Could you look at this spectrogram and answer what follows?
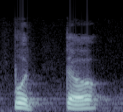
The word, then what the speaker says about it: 佛陀: 所以我后来偶然间才发现，哎，很有趣啊，在我们福建闽南话哈，台湾话也是闽南话系统，我自己是福建闽南人，泉州人，闽南话的佛陀怎么念呢？哎，我们念成布德，所以佛教布嘎 BU，然后这个陀呢是 DO 是 BD，佛陀跟闽南话的不得很接近，比佛陀更接近。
